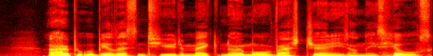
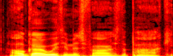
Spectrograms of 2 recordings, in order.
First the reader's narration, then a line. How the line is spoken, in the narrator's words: he said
